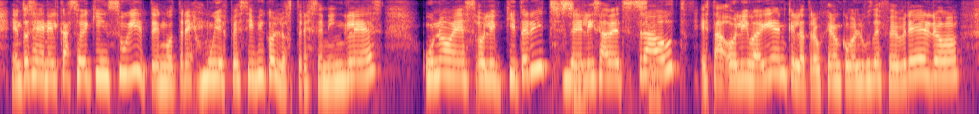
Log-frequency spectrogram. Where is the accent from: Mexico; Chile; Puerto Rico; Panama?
Chile; Santiago, Santiago Metropolitan Region; moved away as an adult; also born or lived in United States; estoy en Chile, soy chilena, digamos, regresé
